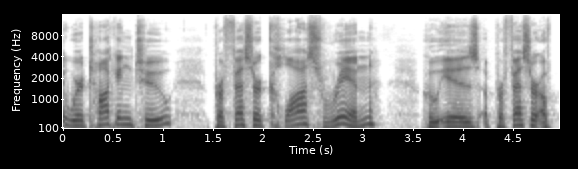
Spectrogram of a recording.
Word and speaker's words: Ryn: His name, by the way, is spelled C-L-A-E-S and then R-Y-N. Professor Rinn, welcome to the show.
